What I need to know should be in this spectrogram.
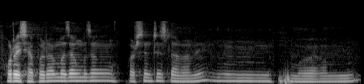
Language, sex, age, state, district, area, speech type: Bodo, male, 18-30, Assam, Kokrajhar, rural, spontaneous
